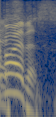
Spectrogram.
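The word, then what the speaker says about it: Meiwes: Tucker Mivas.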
